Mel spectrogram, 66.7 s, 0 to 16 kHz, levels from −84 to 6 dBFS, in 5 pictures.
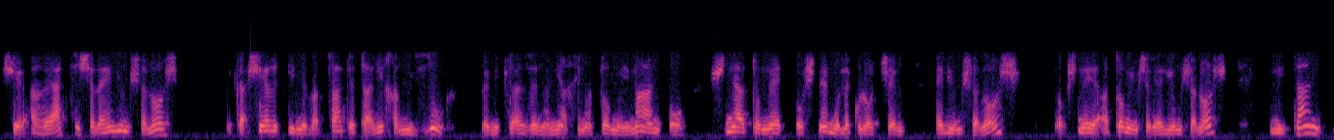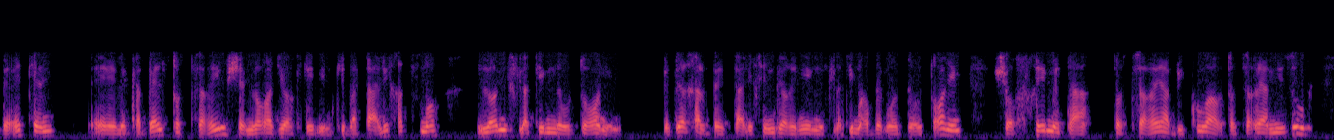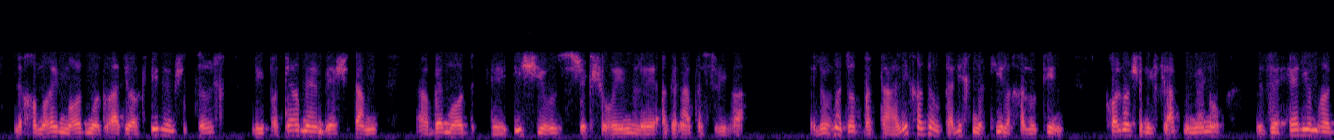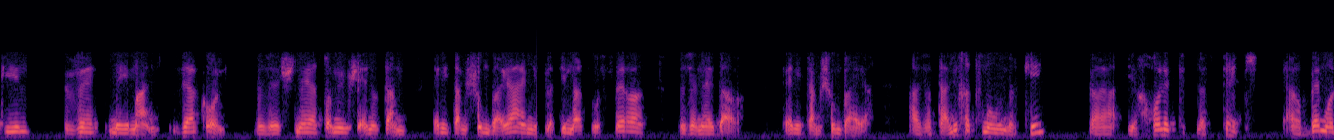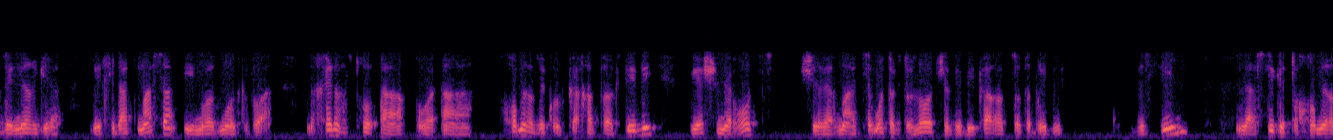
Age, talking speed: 50-69, 130 wpm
